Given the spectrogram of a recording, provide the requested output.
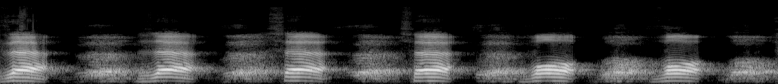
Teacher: ذال وثاء وضاء تخرج من طرف اللسان مع طرف الثنايا العليا، انطقوا معي ذا ذا ثاء ثاء ضاء ضاء.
